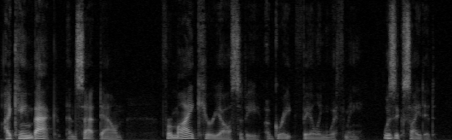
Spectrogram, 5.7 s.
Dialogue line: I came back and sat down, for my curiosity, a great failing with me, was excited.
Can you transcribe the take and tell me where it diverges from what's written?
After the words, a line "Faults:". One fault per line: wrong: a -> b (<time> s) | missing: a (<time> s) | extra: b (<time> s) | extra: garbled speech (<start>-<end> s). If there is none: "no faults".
I came back and sat down, for my curiosity, a great failing with me, was excited.
Faults:
no faults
